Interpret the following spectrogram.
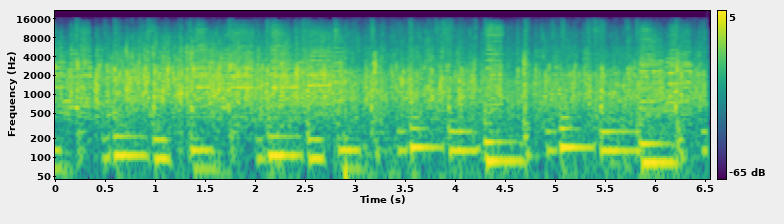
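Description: Sitcom closing theme tune playing, a bouncy bass line stepping from note to note under a full band.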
